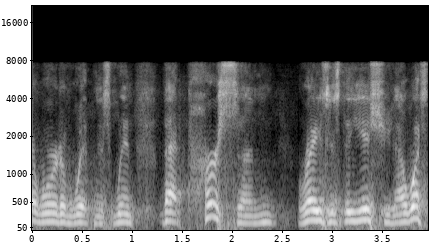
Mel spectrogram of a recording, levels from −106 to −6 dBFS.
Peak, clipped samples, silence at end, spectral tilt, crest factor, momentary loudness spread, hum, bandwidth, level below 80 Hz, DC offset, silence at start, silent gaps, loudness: -6 dBFS; under 0.1%; 0 s; -5.5 dB/octave; 18 dB; 9 LU; none; 8 kHz; -50 dBFS; under 0.1%; 0 s; none; -24 LUFS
